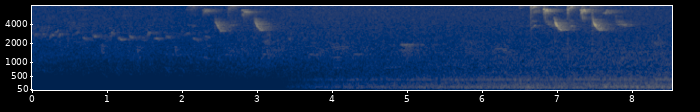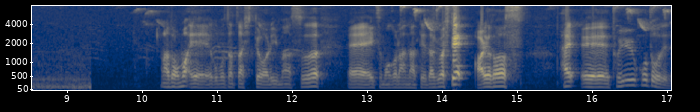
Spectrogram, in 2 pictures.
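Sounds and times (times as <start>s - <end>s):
birds chirping: 3.5s - 9.4s
car engine hum approaching: 3.6s - 9.4s.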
